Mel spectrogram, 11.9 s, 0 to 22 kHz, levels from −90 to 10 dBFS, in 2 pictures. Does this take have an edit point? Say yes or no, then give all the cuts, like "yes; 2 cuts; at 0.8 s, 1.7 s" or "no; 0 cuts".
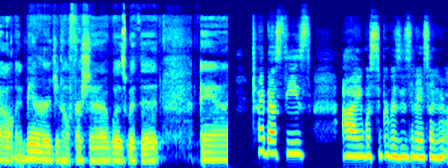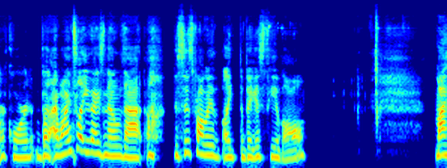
yes; 1 cut; at 3.0 s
